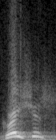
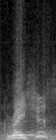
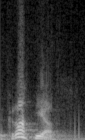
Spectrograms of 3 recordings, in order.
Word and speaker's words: gracias: Muchas gracias, No, amigo. No, not gracious. That word is gracias. You see, in Spanish, the C is pronounced T-H. Gracias.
